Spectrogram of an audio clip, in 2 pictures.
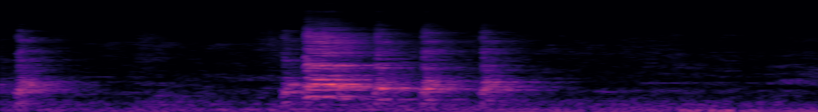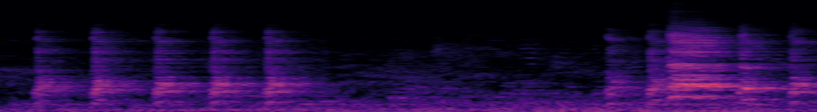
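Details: Hen calling in groups of harsh, raspy squawks and clucks, several short notes per burst with pauses between, set against a steady low hum.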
